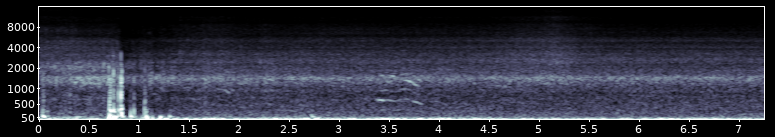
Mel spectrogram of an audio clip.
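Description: Rushing water roars steadily.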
